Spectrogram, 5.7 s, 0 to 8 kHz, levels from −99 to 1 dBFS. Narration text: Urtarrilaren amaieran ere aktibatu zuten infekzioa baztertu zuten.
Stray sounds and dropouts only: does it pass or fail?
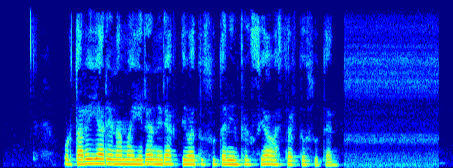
pass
